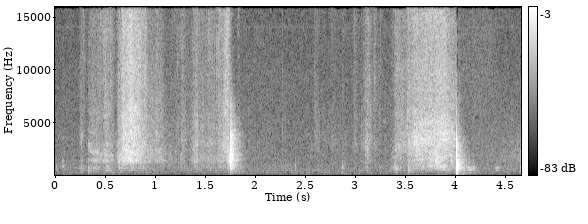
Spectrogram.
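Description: Paper instruction sheet rustling as it is handled and unfolded to the next pages: two swishes, about a second in and again near the end, each ending in a sharp crackle of the paper.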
